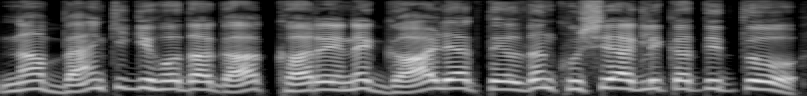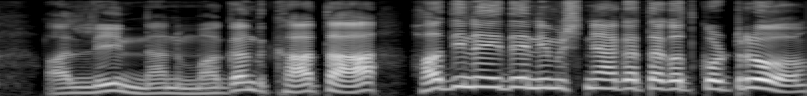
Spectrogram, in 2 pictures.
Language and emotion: Kannada, happy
